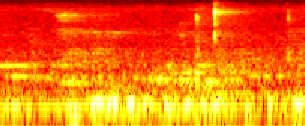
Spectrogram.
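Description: Near silence, with faint strokes of a pen on paper and one small, sharp click about two-thirds of the way through.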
